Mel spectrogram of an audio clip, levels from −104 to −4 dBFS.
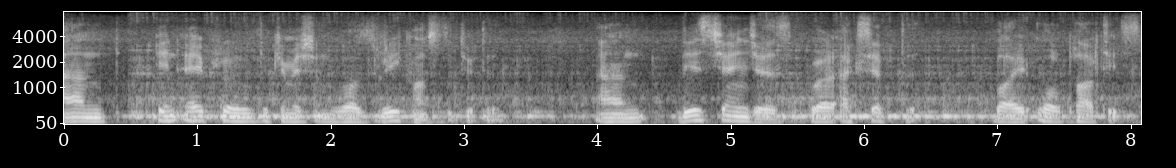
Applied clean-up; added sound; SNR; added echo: none; Sink (filling or washing); 5 dB; none.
